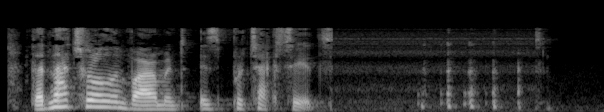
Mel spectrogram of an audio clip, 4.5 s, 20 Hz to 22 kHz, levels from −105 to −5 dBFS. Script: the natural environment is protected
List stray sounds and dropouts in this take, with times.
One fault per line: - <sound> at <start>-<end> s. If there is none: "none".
- laugh at 3.1-3.9 s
